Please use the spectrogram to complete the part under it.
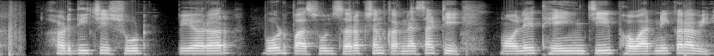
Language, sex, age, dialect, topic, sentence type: Marathi, male, 18-24, Northern Konkan, agriculture, statement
